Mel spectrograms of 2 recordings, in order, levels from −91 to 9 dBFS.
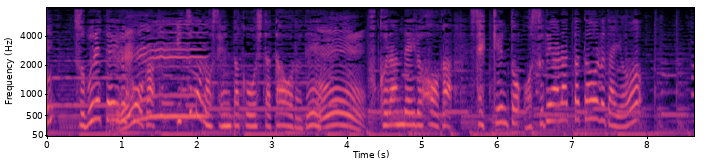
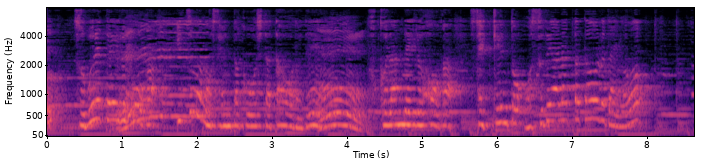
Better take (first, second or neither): first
